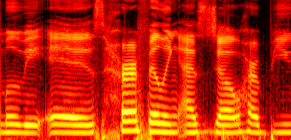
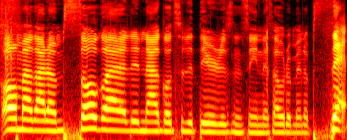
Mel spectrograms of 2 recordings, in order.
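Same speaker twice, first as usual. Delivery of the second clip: ordinary talk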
